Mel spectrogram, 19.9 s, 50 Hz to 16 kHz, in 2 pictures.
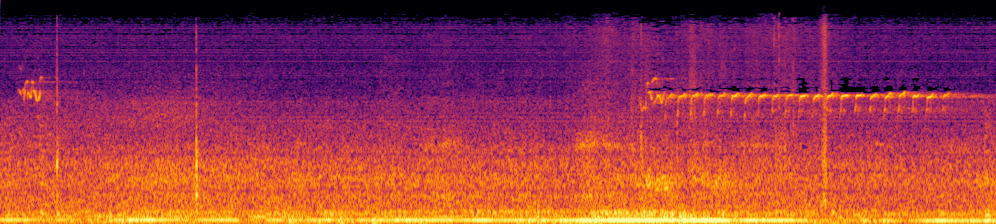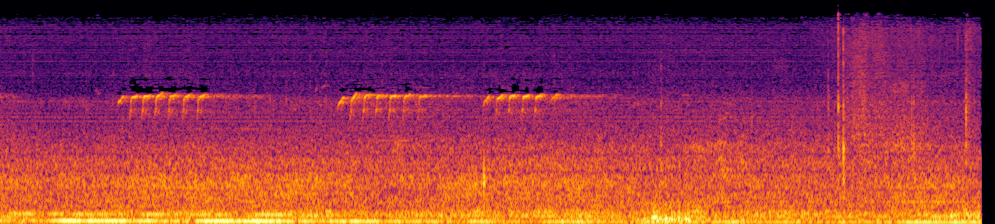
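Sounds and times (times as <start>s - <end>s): propeller plane droning: 0.0s - 19.8s
bird rapid high chirps: 6.4s - 9.6s, 13.4s - 15.6s.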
